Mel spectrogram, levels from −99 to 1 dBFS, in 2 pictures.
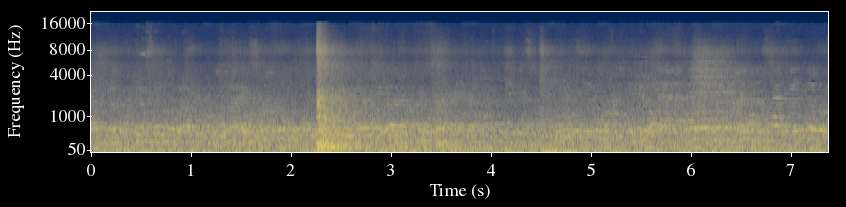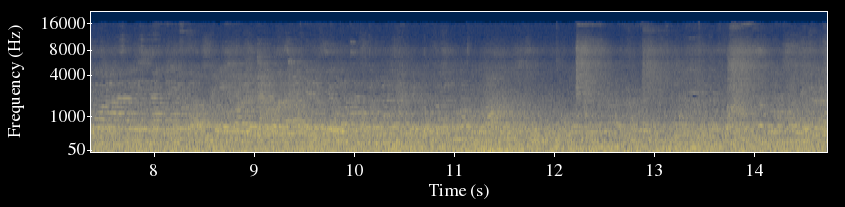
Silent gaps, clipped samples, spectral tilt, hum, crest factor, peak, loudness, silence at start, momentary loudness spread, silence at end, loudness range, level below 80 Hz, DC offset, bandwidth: none; under 0.1%; -5.5 dB/octave; none; 22 dB; -6 dBFS; -28 LUFS; 0 s; 4 LU; 0 s; 4 LU; -36 dBFS; under 0.1%; 16.5 kHz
